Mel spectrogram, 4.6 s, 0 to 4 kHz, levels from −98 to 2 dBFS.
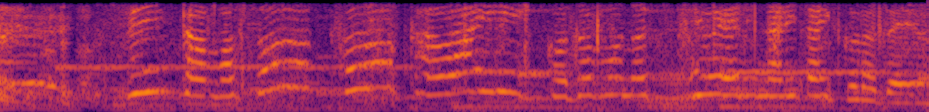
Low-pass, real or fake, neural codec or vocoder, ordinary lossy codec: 3.6 kHz; fake; vocoder, 22.05 kHz, 80 mel bands, WaveNeXt; none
